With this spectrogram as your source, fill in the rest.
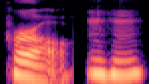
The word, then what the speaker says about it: Perl: Perl, not spelled the original way, but with the graffiti world, you kind of spell it like different. yeah. But it's Pearl.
